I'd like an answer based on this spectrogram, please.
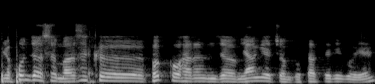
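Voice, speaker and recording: Speaking with a Busan accent, a man uses lively intonation at a fairly high pitch and a fairly slow pace. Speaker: regional research fellow. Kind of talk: panel discussion.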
